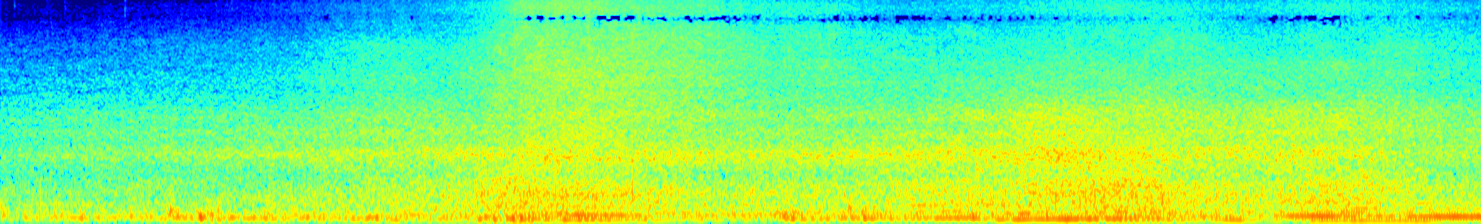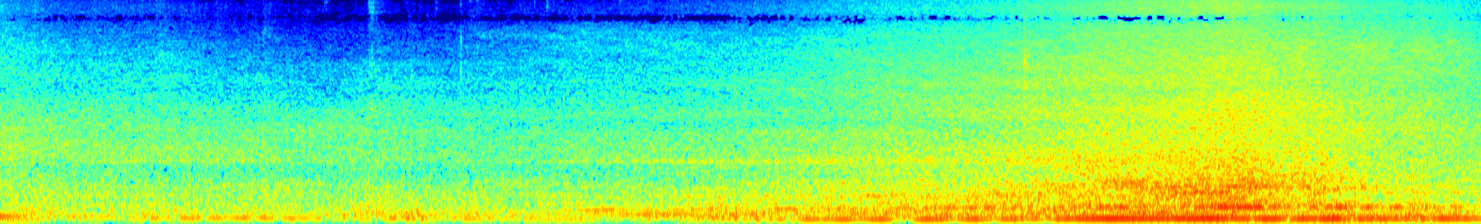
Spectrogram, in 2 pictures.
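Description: Road traffic: several cars pass one after another, each swelling and fading, with the loudest pass near the end.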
